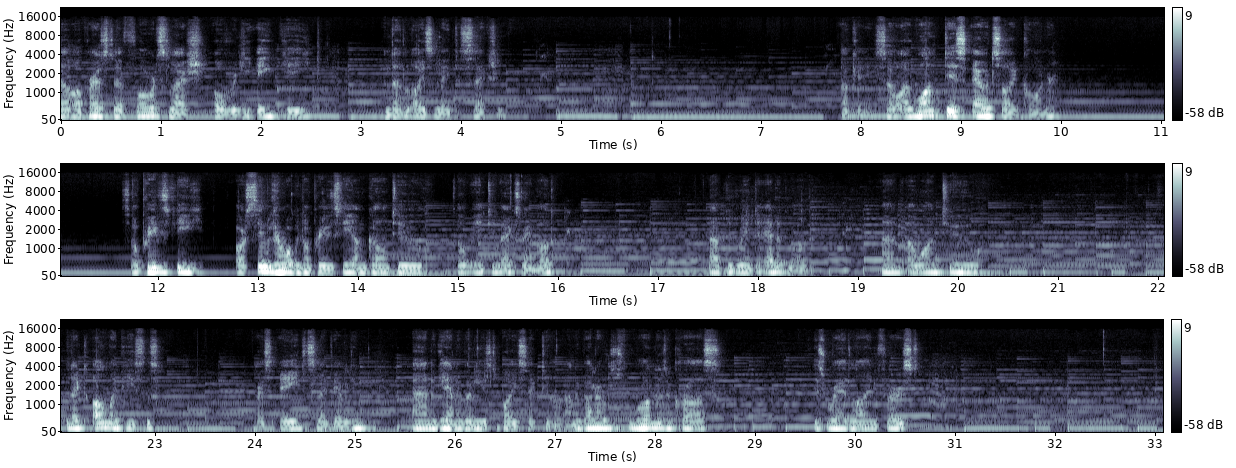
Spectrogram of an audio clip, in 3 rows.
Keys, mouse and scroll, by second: 3.2 KP_Divide, 6.7 click, 13.2-13.6 scroll up 1, 13.6-16.2 shift+middle drag, 16.2-18.0 drag, 18.0 Tab, 22.3-24.1 drag, 24.1 a, 26.8-29.8 drag.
